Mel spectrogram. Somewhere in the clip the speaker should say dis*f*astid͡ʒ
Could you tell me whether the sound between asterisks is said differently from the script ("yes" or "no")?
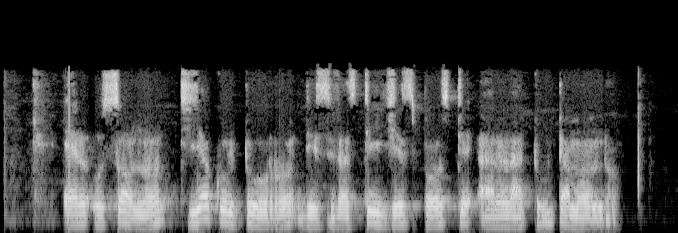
yes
